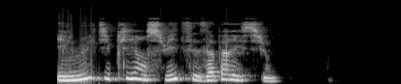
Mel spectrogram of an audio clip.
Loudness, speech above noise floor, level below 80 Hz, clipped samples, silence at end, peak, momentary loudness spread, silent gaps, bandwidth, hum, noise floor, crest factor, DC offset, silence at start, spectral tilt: -13 LUFS; 71 dB; -52 dBFS; under 0.1%; 1.25 s; -2 dBFS; 11 LU; none; 9.2 kHz; none; -83 dBFS; 12 dB; under 0.1%; 0.55 s; -5.5 dB/octave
